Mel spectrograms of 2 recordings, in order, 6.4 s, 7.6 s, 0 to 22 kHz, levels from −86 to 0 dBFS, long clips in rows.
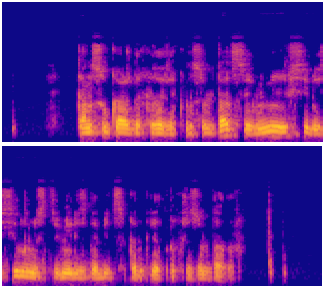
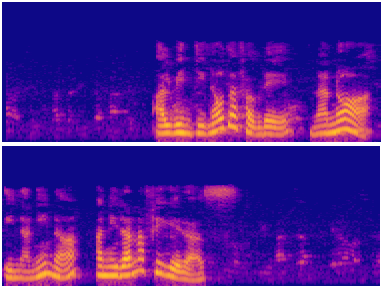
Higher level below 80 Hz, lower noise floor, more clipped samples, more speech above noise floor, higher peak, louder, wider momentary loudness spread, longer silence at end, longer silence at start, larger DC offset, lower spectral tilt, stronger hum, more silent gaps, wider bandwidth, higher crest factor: second, -68 dBFS vs -60 dBFS; about the same, -58 dBFS vs -58 dBFS; neither; about the same, 39 dB vs 40 dB; about the same, -2 dBFS vs -2 dBFS; about the same, -19 LUFS vs -18 LUFS; about the same, 12 LU vs 11 LU; second, 0.35 s vs 1.45 s; second, 0.75 s vs 1.55 s; neither; about the same, -6 dB/octave vs -7 dB/octave; neither; neither; first, 9 kHz vs 8 kHz; about the same, 18 dB vs 18 dB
